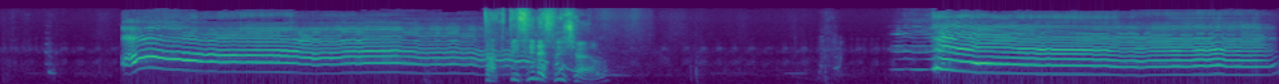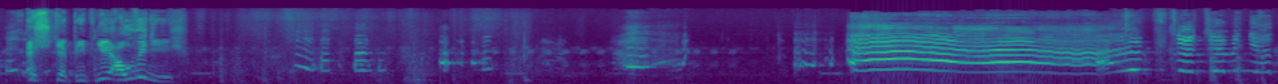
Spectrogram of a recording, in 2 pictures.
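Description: A young ape shrieks loudly in long, shrill, wavering cries.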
